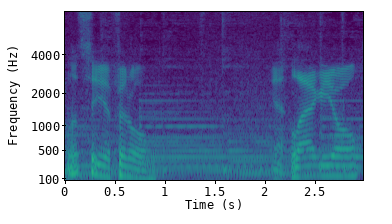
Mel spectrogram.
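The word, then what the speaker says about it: Laguiole: But these are French Lagio, I guess, is how you um pronounce it. Let's see if it'll Yeah, Lagio.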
